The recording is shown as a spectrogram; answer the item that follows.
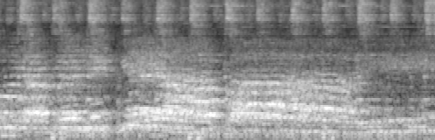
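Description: Group of voices singing a devotional hymn together, over jingling hand percussion that keeps a steady beat of about three to four strokes a second. The singing swells about a second in and eases near the end.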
